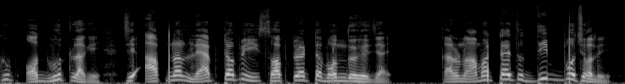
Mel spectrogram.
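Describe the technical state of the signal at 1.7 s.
A single sharp pop lands on the speech between 1.69 and 1.71 s, right after "খুব অদ্ভুত লাগে যে" and just before "ল্যাপটপেই সফ্টওয়্যারটা". It stands out roughly 15 dB above the surrounding signal while the talking carries on underneath it. This loud pop is likely a brief voltage spike, from a switch, static discharge or a driver glitch, that got added into the signal path and was then rounded off by the circuitry downstream.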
